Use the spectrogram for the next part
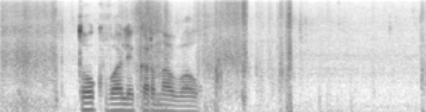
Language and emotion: Russian, neutral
